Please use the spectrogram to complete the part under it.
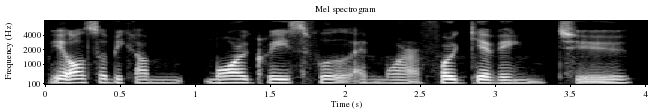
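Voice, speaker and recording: A woman in her thirties with a Filipino accent talks in a soft, unhurried ASMR style, pausing often and starting sentences over. Her voice is low and heavily gravelly with fry, slow in pace, and recorded dry and close with no room sound. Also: completely flat delivery, dry recording. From Philippines. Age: 30s. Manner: slow and gentle, with pauses and restarts. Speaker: ASMR vlogger. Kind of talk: soft-spoken ASMR talk.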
